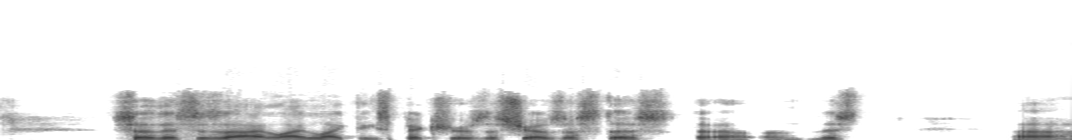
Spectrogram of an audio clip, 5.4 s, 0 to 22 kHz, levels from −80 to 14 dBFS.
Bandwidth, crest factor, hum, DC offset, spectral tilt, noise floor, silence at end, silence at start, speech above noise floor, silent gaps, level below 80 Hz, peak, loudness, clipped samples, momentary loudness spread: 8.2 kHz; 18 dB; none; under 0.1%; -3 dB/octave; -48 dBFS; 0 s; 0.05 s; 29 dB; none; -58 dBFS; -2 dBFS; -18 LUFS; under 0.1%; 9 LU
